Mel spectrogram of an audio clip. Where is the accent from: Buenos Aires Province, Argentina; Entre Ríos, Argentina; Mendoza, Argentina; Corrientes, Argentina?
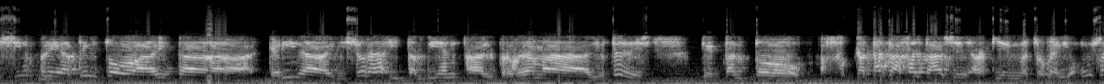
Mendoza, Argentina; Mendoza, la de los Andes infinitos. Mi tierra, la de las dulces mendocinas.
